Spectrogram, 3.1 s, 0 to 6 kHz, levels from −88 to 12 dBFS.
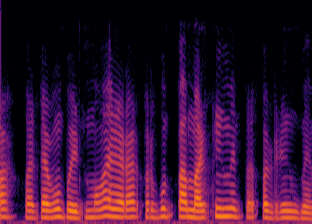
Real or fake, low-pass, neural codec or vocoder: fake; 5.4 kHz; autoencoder, 22.05 kHz, a latent of 192 numbers a frame, VITS, trained on many speakers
